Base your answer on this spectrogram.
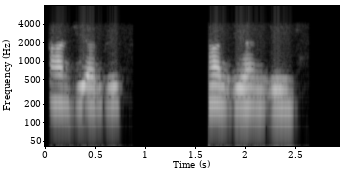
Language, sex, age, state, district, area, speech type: Punjabi, female, 45-60, Punjab, Mohali, urban, conversation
